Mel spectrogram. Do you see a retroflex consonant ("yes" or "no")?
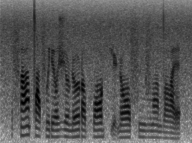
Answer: yes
